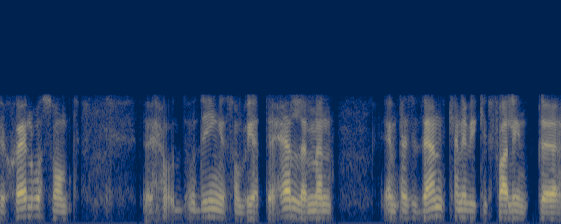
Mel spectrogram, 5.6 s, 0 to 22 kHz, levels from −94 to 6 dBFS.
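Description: From start to finish the speech carries AMR narrowband mobile codec coding, confined to a line band of roughly 300 Hz to 3.7 kHz, so it sounds thin and phone-like with no upper air. The damage is heavy. The codec rebuilds each 20 ms frame from a vocal-tract model and a sparse pulse excitation, and at this starvation level, which fits a low AMR-NB mode near 5.9 kbps, the speech comes out buzzy, rasping and noticeably synthetic.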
